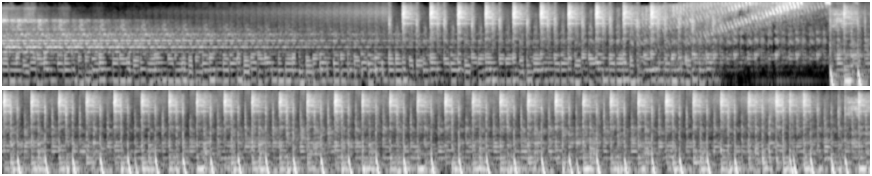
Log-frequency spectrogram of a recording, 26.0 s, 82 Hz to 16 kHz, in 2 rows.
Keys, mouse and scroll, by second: 1.0 right click, 1.4 click, 1.4 right click, 2.5 shift+c, 2.6 f, 3.6 click, 5.1 click, 6.1-8.3 drag, 8.3 ctrl+z, 8.7-10.2 drag, 10.2 middle click, 10.6 right click, 10.9 shift+f, 11.6 click, 12.5 middle click, 12.9 click, 12.9 right click, 13.8-16.1 middle drag, 16.1 click, 16.2 f, 16.5 right click, 16.7 f, 16.9 middle click, 17.5-18.6 drag, 18.6 f, 19.0 click, 20.2 p, 20.6 click, 23.5-25.2 typing, 25.6 click.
